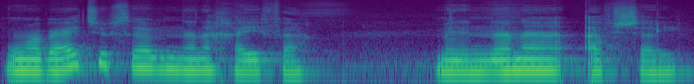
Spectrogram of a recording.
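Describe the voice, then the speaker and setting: A young Egyptian woman talks at a rapid clip in a rambling, self-doubting monologue at home. Her voice sits low and mellow and barely rises or falls. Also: fairly even intonation. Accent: Egyptian Arabic. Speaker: podcaster, mother. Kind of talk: casual personal monologue.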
